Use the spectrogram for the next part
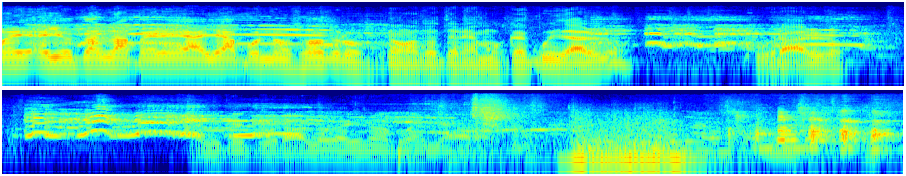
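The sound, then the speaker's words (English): Several fighting roosters, kept by a family, crow loudly and cluck, their harsh, wavering calls overlapping in quick succession with only brief pauses between bursts. “If the roosters have injuries from their fights, they tend to their wounds.”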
